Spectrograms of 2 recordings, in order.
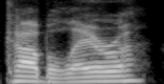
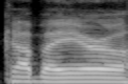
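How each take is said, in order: First: The word ends with an 'a' sound. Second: The word ends with an 'o' sound.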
